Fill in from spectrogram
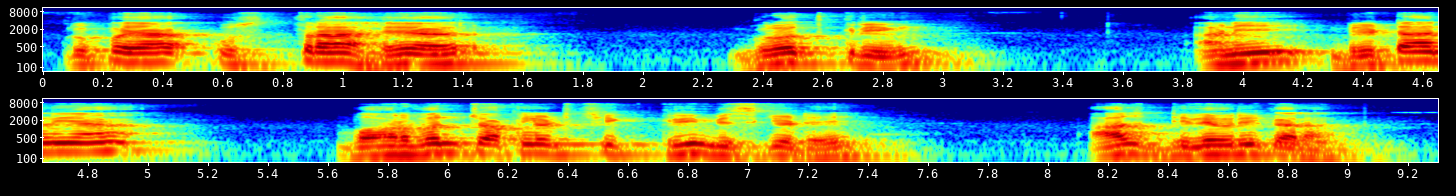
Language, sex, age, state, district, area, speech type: Marathi, male, 45-60, Maharashtra, Raigad, rural, read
